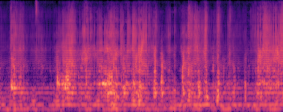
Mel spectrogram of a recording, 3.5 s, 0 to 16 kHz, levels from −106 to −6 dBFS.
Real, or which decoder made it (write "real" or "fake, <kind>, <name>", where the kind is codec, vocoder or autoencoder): fake, vocoder, BigVGAN v2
